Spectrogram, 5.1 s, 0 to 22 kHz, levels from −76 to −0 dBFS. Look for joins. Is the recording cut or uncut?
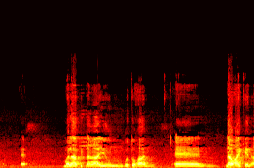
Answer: uncut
